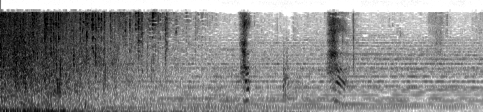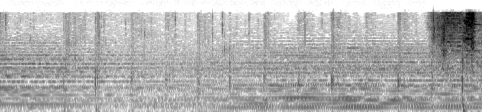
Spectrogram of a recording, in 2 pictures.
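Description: A Confringo spell in a Hogwarts video game erupts in a loud, booming explosion at the start that rumbles and fades over several seconds. Scattered lighter clatters and thuds follow under a low steady game ambience.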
